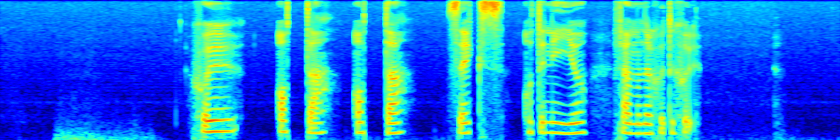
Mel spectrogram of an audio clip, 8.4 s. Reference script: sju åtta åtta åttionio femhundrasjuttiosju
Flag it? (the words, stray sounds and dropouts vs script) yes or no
yes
